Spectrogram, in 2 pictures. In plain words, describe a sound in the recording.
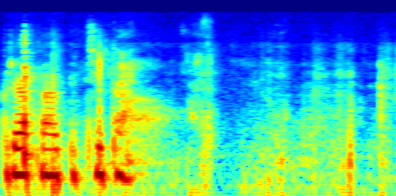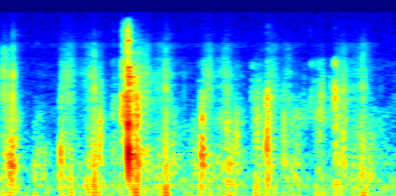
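Crispy fried food crunches as a woman chews.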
